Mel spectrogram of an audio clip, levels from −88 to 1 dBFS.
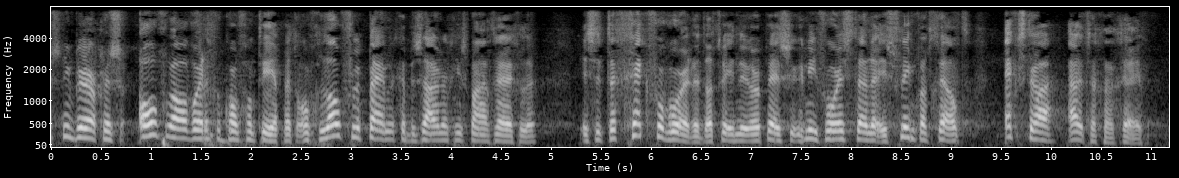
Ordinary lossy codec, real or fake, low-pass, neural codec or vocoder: none; fake; 7.2 kHz; codec, 16 kHz in and 24 kHz out, 2.2 kbps, FireRedTTS-2 codec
